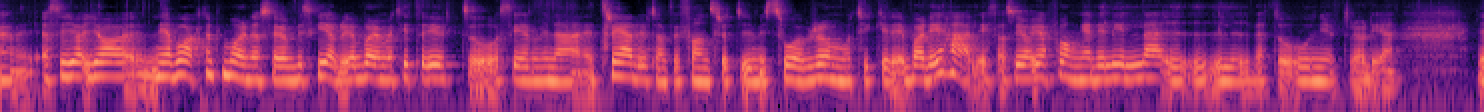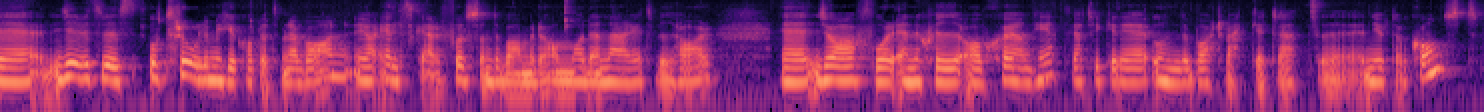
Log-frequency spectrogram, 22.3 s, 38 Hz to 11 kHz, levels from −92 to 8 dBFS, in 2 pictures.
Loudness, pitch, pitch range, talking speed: -23 LUFS, 195 Hz, 175-215 Hz, 225 wpm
